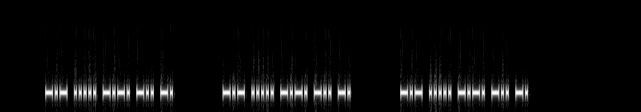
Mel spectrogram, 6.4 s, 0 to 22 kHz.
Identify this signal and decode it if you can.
Morse code, heard as a keyed tone, about 51 wpm, 700 Hz. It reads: K5CDN K5CDN K5CDN
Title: USA Call Signs - 5 Characters - Repeated 3x - 50wpm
